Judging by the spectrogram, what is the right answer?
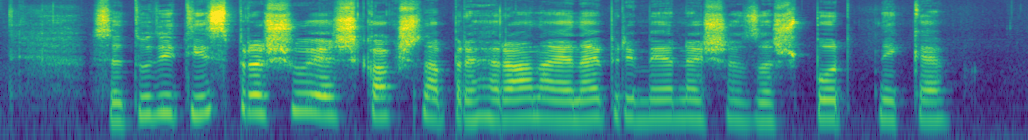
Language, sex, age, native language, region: Slovenian, female, 50-59, Slovenian, Pomurje region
